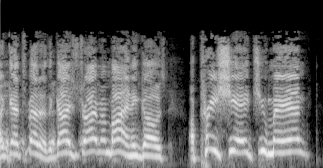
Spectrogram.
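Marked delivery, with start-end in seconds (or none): 2.4-3.8 pitched-up, hollered yell. Retelling being pulled over as a driver yells from his car: imitating someone yelling. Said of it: "He yells".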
